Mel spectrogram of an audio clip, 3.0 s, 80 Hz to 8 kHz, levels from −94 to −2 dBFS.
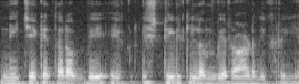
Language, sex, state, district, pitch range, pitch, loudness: Hindi, male, Chhattisgarh, Kabirdham, 95-120 Hz, 110 Hz, -17 LUFS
